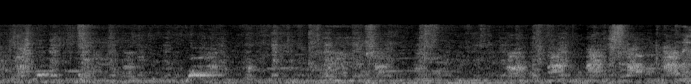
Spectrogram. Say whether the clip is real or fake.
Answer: real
